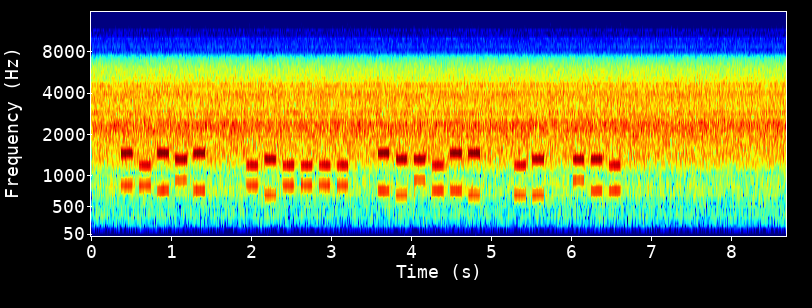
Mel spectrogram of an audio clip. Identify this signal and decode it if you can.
DTMF, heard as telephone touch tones, dialled by machine, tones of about 140 ms, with radio hiss. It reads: 97606 727777 620463 12 054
